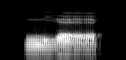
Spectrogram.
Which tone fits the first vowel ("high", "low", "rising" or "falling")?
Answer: low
